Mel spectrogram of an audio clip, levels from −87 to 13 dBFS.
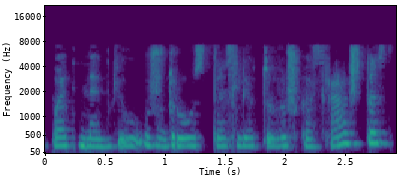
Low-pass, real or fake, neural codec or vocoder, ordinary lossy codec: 7.2 kHz; fake; vocoder, 44.1 kHz, 128 mel bands, Pupu-Vocoder; MP3, 32 kbps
